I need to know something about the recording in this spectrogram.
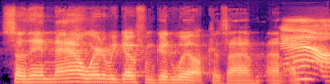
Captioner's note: murmurs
